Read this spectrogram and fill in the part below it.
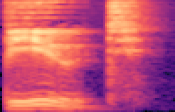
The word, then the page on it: beaut: American English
